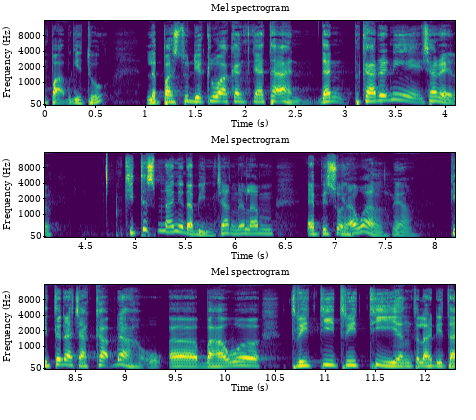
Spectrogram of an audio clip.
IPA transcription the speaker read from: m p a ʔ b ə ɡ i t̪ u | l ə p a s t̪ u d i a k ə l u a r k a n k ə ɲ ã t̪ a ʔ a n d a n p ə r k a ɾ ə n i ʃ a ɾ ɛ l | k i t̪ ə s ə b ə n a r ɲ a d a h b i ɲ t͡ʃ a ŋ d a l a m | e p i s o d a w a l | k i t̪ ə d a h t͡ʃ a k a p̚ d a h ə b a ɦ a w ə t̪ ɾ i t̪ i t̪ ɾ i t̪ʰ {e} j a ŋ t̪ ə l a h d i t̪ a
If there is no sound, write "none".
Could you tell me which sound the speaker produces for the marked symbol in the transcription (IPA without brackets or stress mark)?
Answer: i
